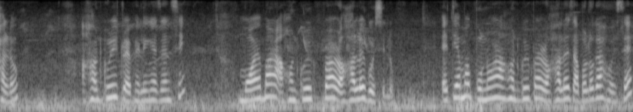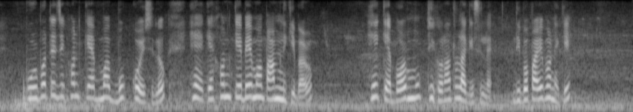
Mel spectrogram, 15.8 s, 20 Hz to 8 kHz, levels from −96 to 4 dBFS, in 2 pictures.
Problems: background sounds at intervals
